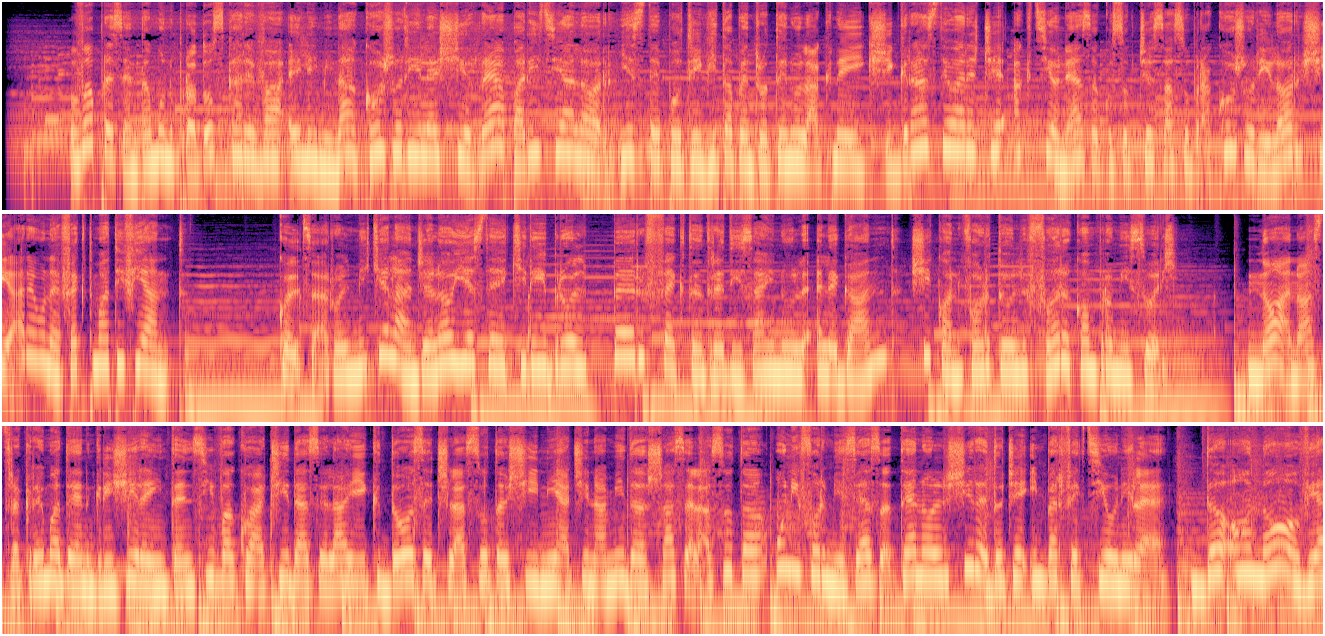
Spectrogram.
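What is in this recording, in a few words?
romanian explainer videos, Mujer; una locutora profesional de Rumania; Vídeos explicativos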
